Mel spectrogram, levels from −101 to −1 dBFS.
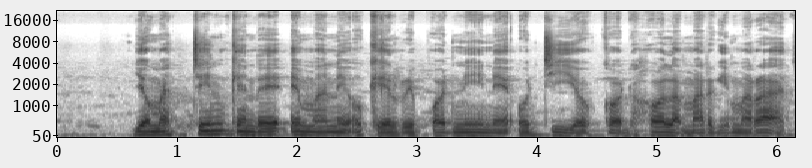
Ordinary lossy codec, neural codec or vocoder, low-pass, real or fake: none; vocoder, 44.1 kHz, 128 mel bands every 256 samples, BigVGAN v2; none; fake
